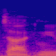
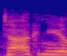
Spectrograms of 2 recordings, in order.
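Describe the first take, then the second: First: Spoken in the speaker's own natural voice. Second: Spoken in a squeezed, squinched character voice. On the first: "talking to you like me" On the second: "start squinching up and talking to you like this"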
